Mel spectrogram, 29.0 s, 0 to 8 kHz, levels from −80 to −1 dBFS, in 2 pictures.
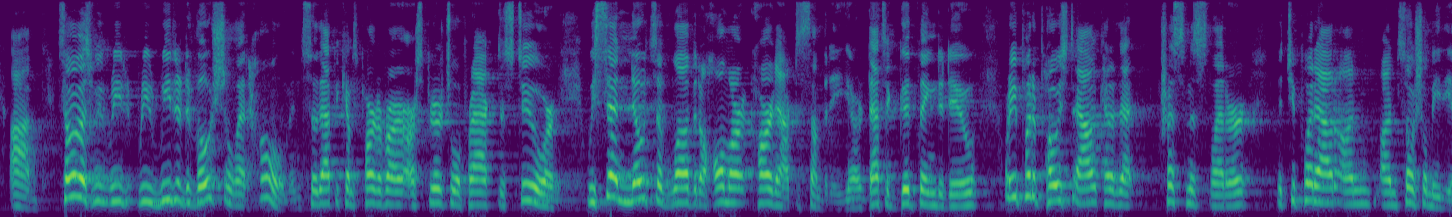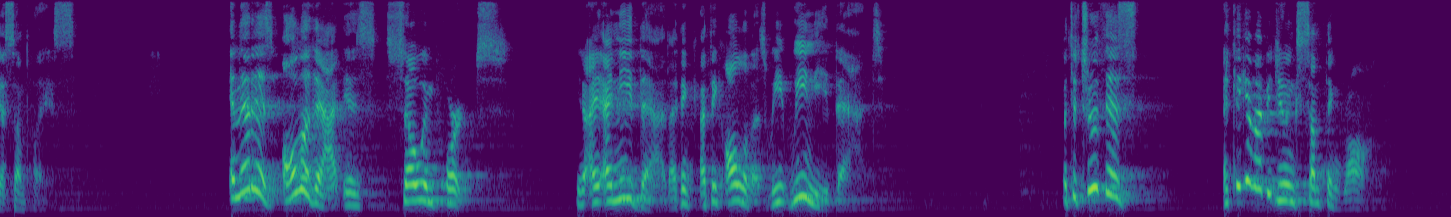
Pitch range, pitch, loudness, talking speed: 180-230 Hz, 200 Hz, -26 LUFS, 210 wpm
